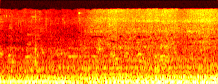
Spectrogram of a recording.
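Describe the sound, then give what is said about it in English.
Steady low rumble of a car being driven, heard from inside, an even continuous drone of engine and road noise with no distinct events. “My bad, I'm driving.”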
